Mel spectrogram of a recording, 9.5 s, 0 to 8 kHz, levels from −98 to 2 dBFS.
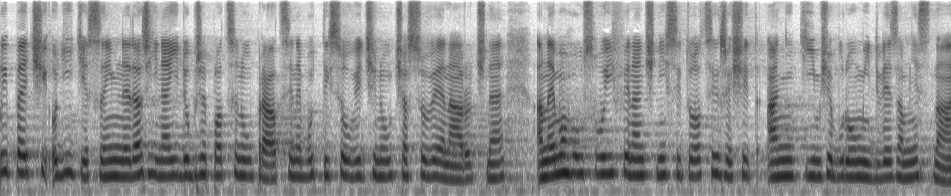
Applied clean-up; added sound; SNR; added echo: none; none; none; none.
